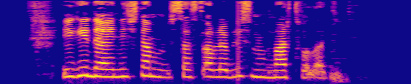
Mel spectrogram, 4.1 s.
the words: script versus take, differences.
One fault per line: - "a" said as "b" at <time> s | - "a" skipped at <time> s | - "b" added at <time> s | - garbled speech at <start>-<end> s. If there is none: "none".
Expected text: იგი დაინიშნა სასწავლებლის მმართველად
none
